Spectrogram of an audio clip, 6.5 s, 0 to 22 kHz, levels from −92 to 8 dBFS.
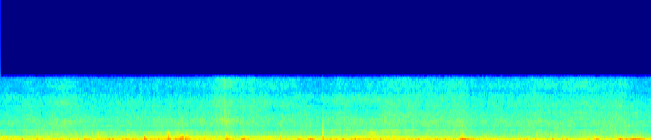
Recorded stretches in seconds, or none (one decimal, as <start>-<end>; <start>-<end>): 1.1-2.1; 4.1-5.3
